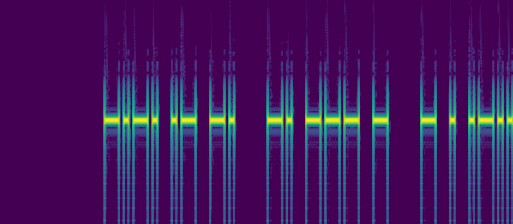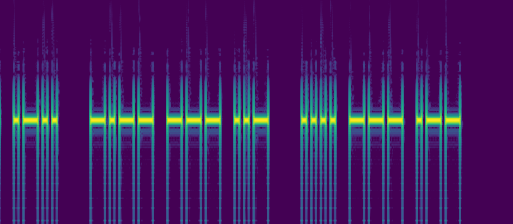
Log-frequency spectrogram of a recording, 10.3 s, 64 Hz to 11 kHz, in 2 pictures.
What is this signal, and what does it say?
Morse code, heard as a keyed tone, about 25 wpm, 700 Hz. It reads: CAN NOT TELL YOU HOW
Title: Sets of 5 Words Encore2 25wpm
